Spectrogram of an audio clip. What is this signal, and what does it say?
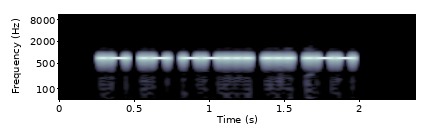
Morse code, heard as a keyed tone, about 36 wpm, 700 Hz. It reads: AA7SW
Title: USA Call Signs - 4x Character Spacing - 35wpm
